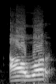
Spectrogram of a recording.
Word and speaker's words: hour: HOUR നമ്മൾ വായിക്കാറുള്ളത് അവർ എന്നാണ്. H silent ആണ് അല്ലെ.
